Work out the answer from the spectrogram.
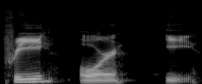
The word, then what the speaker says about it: Priore: Alrighty, we are here with Ashley Lynn Priore, pronounced pre or e, which is one of my favorite phonetic pronunciations.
